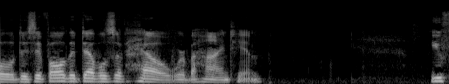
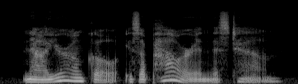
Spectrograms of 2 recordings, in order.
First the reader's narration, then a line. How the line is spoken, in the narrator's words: said softly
